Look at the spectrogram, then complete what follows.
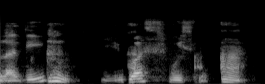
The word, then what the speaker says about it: يوسوس: ইউ টান হবে না, এটা হবে দ্রুত। হুম, টান দেওয়া যাবে না, তাড়াতাড়ি। কারণ এখানে প্রত্যেকটাই হলো হারাকাত, জজমের উচ্চারণ, যেটা কিনা হুম, মোটেও সময় পাবে না।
